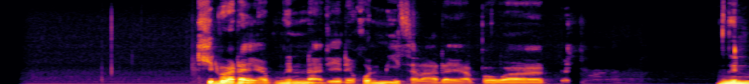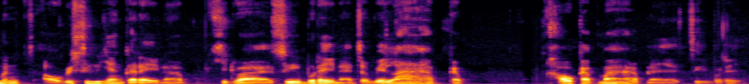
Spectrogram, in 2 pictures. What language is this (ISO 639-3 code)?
tha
